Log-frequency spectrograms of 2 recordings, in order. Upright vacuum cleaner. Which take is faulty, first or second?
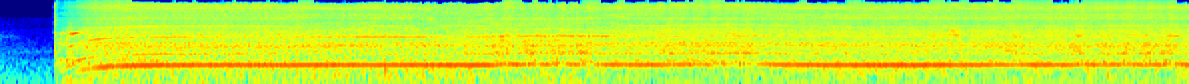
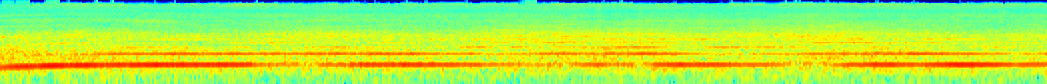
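second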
